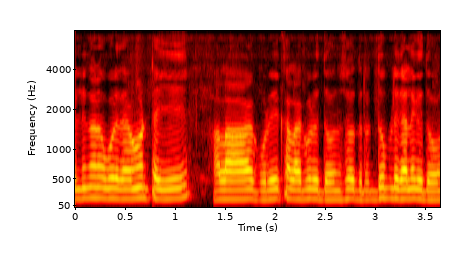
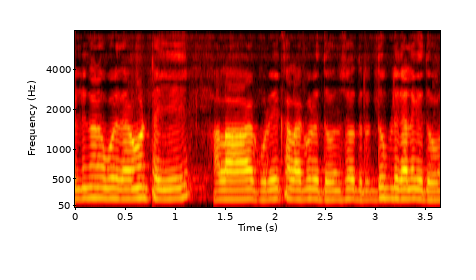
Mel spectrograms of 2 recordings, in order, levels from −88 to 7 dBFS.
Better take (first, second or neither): first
